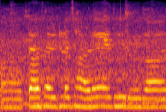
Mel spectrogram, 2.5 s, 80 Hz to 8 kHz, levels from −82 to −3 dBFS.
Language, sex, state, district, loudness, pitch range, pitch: Marathi, female, Maharashtra, Gondia, -14 LUFS, 225-240 Hz, 235 Hz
